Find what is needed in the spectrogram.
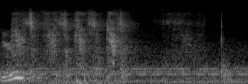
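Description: Bread dough being stirred in stainless steel mixing bowls with a silicone spatula and a spoon, scraping against the metal in a run of short strokes through the first second or so.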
